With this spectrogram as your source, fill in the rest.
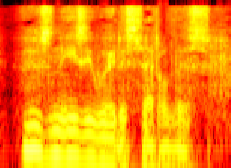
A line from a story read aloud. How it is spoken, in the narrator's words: Marconi said, his voice smooth and even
